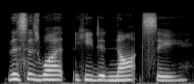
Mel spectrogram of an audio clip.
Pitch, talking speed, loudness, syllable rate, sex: 205 Hz, 215 wpm, -16 LUFS, 3.9 syllables/s, female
